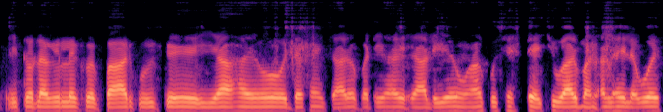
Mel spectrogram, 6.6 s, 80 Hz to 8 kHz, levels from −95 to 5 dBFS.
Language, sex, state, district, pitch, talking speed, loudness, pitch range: Magahi, male, Bihar, Lakhisarai, 115 Hz, 210 wpm, -18 LUFS, 110-115 Hz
